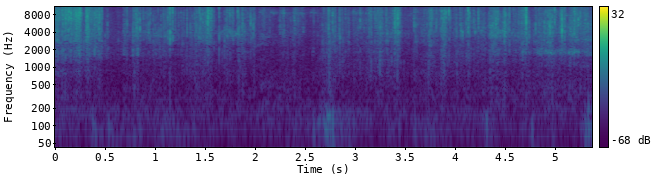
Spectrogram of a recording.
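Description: Thin white packing wrap crinkling faintly in irregular crackles as hands unfold it.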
